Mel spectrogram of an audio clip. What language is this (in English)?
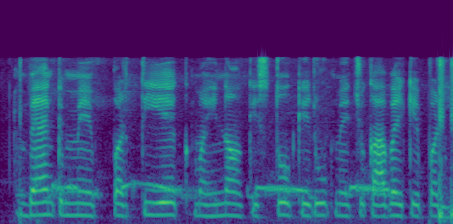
Maithili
